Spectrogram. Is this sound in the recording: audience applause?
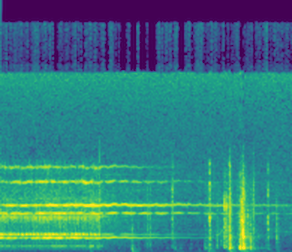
no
